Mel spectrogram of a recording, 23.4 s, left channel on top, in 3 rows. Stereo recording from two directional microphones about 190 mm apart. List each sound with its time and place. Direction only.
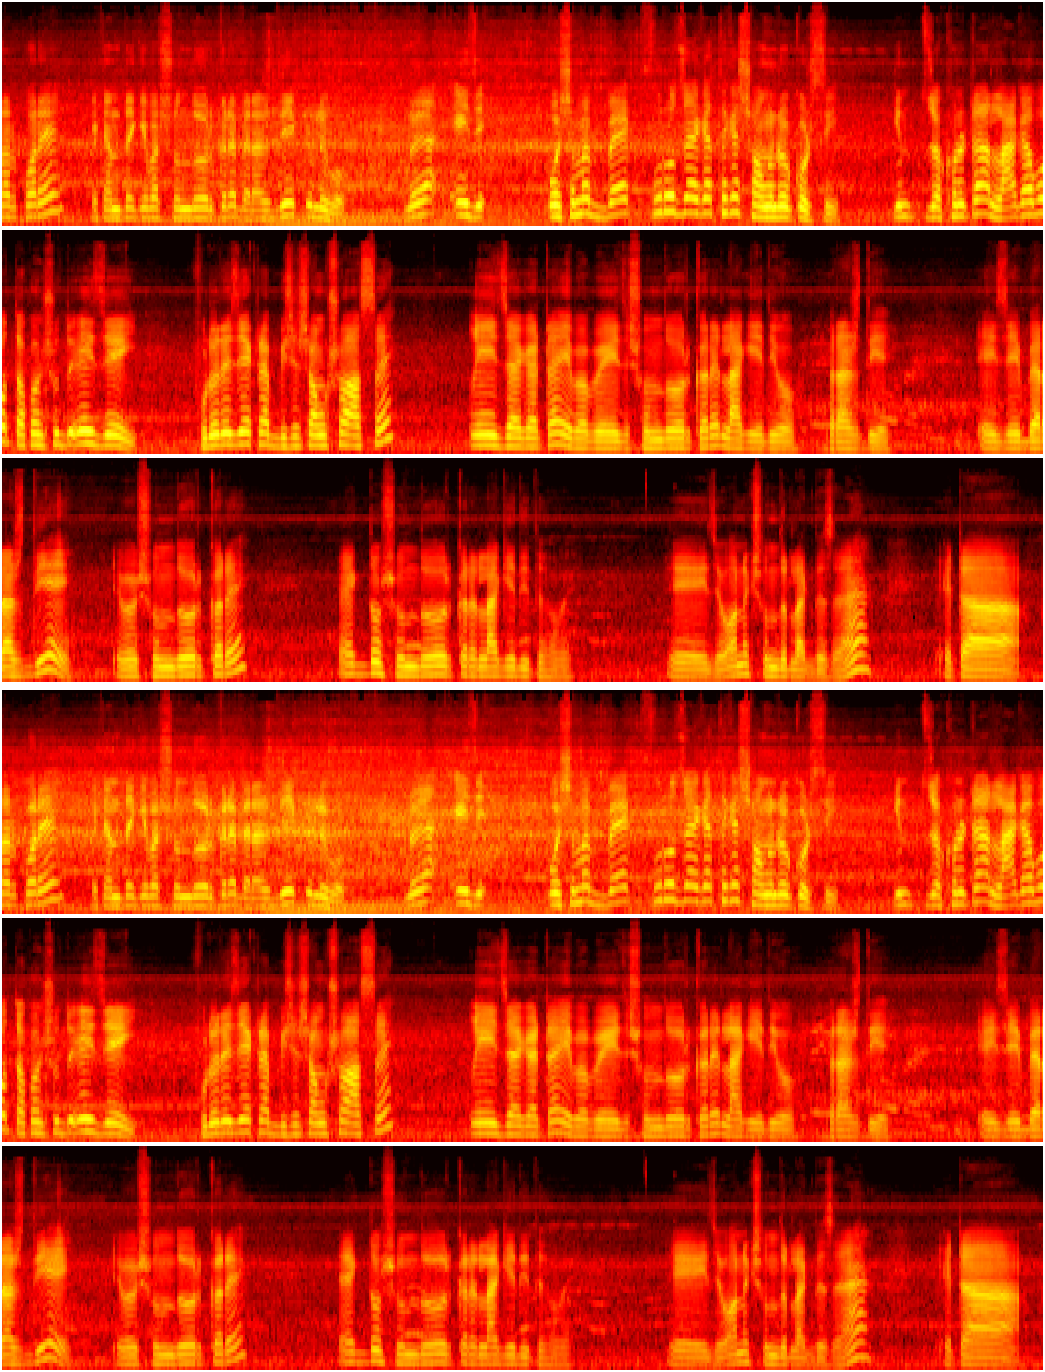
0.0 s speech: 55° left (ahead or behind); by 23.3 s 75° left (ahead or behind)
